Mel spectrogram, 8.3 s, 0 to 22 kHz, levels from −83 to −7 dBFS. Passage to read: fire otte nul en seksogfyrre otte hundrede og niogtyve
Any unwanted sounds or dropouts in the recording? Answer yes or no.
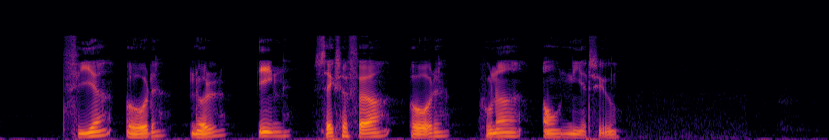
no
